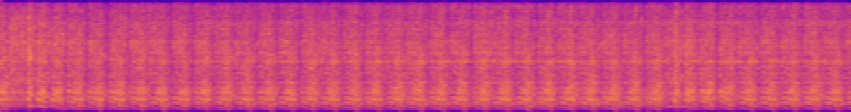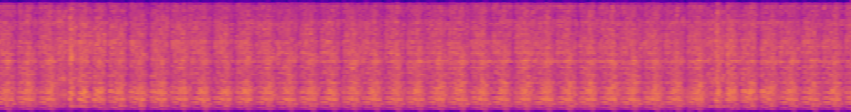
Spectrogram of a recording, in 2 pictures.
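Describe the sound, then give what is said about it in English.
A car engine cranks over and over in a fast, steady rhythmic churn without catching, loud, running continuously with no voices. “Why won't it start?”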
